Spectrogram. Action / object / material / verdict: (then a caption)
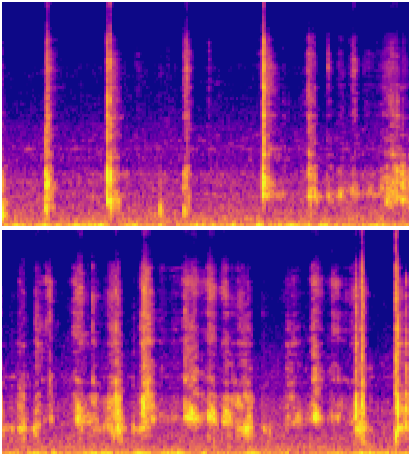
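scrape / foam cup with plastic lid / foam, plastic / none. Fingertips and nails scratch and tap the wall and lid rim of a small, hollow white cup, likely foam, with a snap-on plastic lid, held in the hand. Sharp, dry taps alternate with raspy scratching bursts, all sitting over a steady low hum.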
